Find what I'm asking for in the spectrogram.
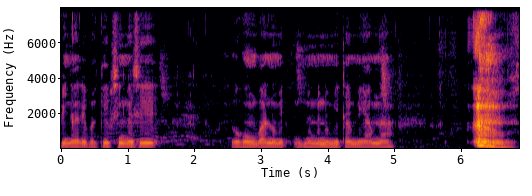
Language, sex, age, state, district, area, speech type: Manipuri, male, 45-60, Manipur, Imphal East, rural, spontaneous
